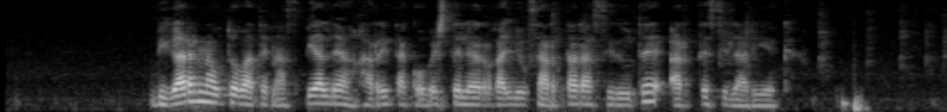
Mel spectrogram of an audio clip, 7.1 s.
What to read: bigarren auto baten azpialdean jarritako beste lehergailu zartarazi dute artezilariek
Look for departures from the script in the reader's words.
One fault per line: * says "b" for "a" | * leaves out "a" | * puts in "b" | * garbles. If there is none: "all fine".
all fine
